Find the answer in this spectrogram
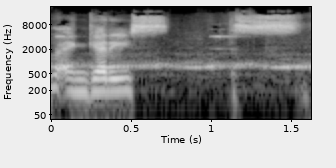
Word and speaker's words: En-Gedi: Also, En-Gedi looks like it's spelled like Jedi.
